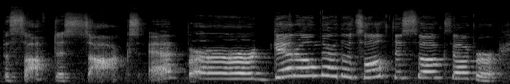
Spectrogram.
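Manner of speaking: high, slow salesy pitch; mock ad voice. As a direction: sell it like an online ad, hammed up. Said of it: "You know how it'll pop up online".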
